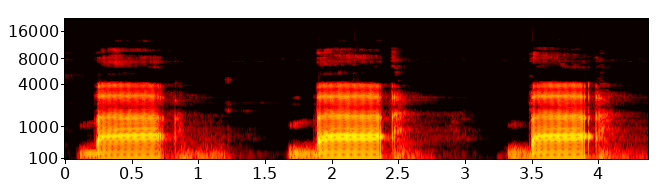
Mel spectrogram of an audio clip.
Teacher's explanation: Ba is pronounced from touching the inner parts of the 2 lips. When inner parts of the 2 lips are touching each other, ba is pronounced.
